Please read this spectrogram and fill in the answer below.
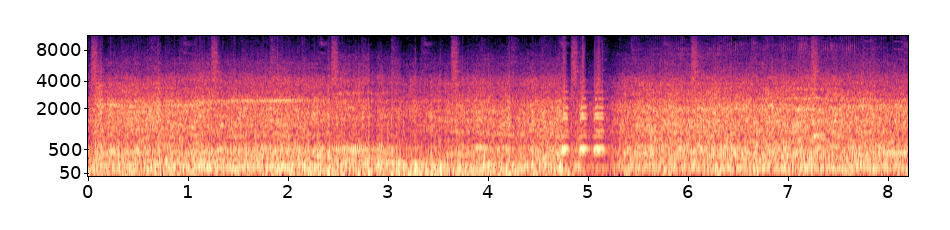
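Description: Bajaj Dominar 400's single-cylinder engine running under way through traffic, with road and wind noise on the helmet-mounted camera's mic. A vehicle horn sounds near the start.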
